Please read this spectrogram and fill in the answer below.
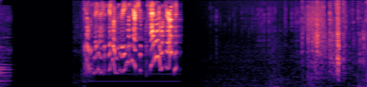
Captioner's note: tape rewind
